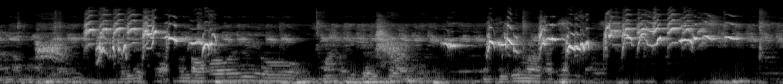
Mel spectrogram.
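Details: Greater green leafbird, a competition-training recording: bursts of high chattering and harsh rattling notes alternate with softer lower harmonic calls, giving a varied, squawky song.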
